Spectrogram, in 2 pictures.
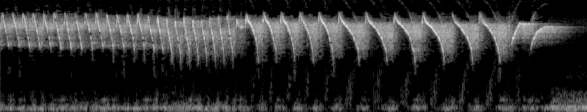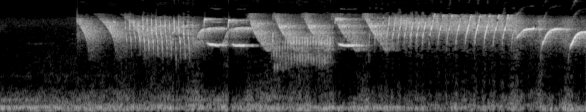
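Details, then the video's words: Domestic canary singing a long song to call a rival: fast repeated trills of sweeping notes, a brief pause near six seconds, then more rolling trills and rapid rattling phrases, with faint low hum. "KENARI GACOR PANJANG kenari memanggil lawan"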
